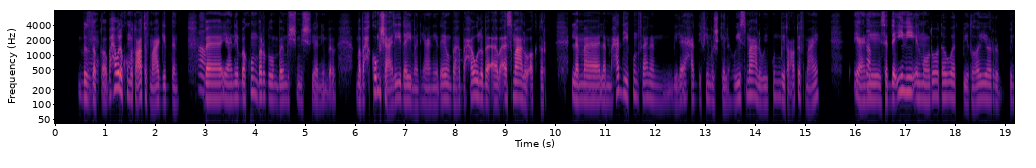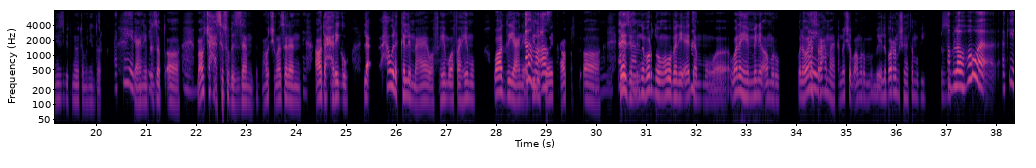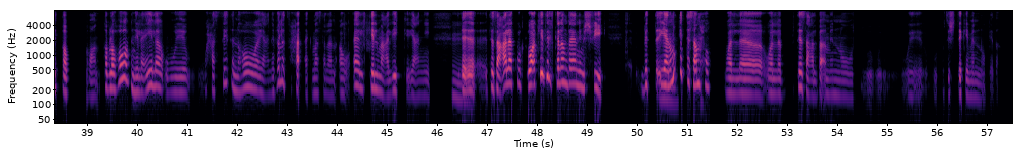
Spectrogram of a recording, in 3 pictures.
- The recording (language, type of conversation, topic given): Arabic, podcast, إزاي بتتعامل مع علاقات بتأثر فيك سلبياً؟
- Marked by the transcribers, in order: other noise; distorted speech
